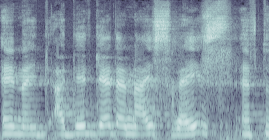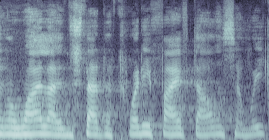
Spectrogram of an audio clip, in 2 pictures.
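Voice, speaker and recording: Noticeable background noise sits behind a man who speaks at a fairly slow pace with a high pitch. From Poland. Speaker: Holocaust survivor speaker. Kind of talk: testimony.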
